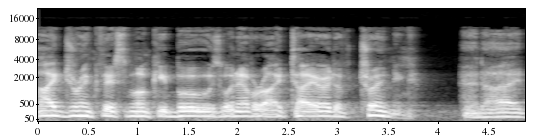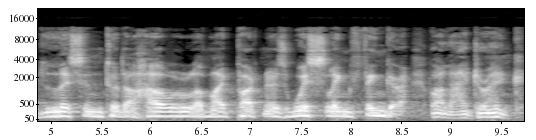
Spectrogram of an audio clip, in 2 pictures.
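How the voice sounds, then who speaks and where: Putting on a character voice, a man speaks at a fairly slow pace with a very deep, low pitch and very wide pitch swings. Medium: video game. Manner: calm, reflective.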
